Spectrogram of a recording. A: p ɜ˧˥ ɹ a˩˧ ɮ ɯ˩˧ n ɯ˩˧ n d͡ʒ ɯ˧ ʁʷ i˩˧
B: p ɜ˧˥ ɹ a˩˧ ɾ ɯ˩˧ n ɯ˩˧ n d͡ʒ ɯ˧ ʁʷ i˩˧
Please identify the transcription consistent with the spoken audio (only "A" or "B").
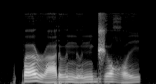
B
